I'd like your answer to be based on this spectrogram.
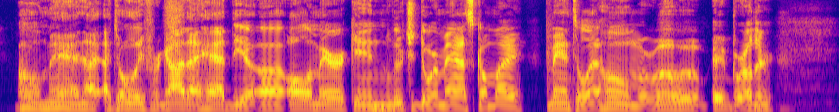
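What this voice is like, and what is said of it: Bad Hulk Hogan impression. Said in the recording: “really you know, bad impression act- of Hulk Hogan, by the way. ... Fucking terrible.”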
